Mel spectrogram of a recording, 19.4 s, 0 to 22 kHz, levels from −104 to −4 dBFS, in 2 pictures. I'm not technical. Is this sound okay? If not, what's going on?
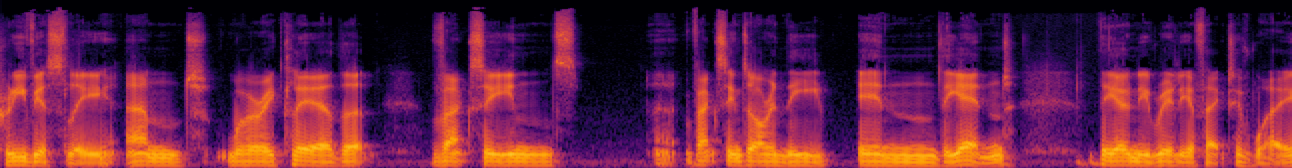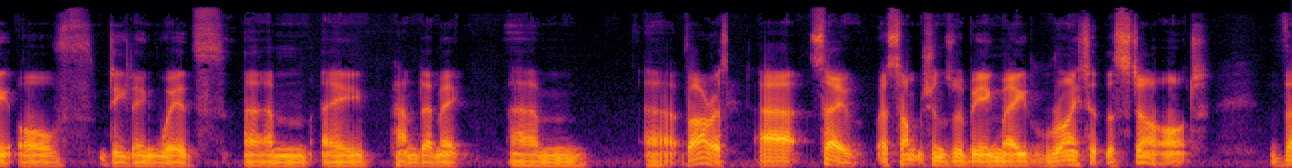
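Yes, this speech recording sounds fine, with nothing going wrong at any point. There's nothing here that needs fixing.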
